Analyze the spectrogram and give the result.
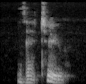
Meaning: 1. To that 2. To it
- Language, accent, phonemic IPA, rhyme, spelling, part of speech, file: English, Southern England, /ˌðɛəˈtuː/, -uː, thereto, adverb, LL-Q1860 (eng)-thereto.wav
